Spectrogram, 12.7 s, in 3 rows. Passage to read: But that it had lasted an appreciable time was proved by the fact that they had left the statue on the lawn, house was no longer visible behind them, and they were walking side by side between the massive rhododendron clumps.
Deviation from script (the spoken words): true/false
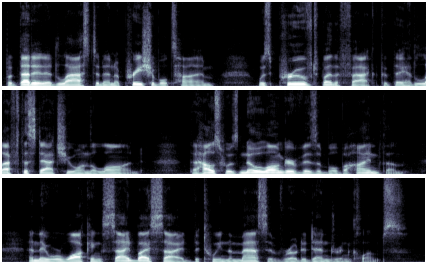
true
